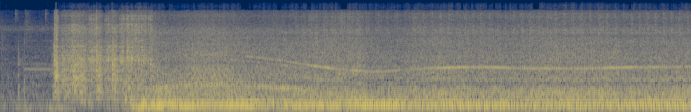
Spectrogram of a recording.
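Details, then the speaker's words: Subaru WRX cold idle just after blow-off valve installed, not yet at operating temperature: quick start, flare, then steady even idle with faint high whistle; ticking from rattling wastegate arm; normal cold idle. "So after the blow-off valve got installed, it is idling really well right now."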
